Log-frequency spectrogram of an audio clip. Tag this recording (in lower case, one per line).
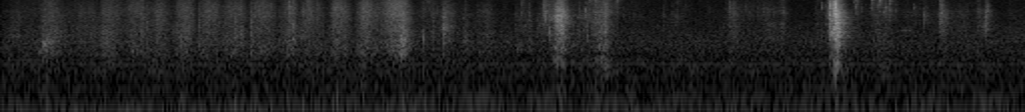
home sounds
